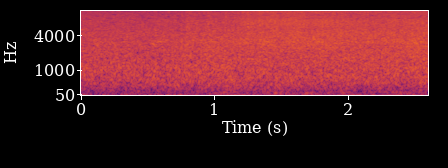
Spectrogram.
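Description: Ocean surf washing onto a beach in a steady, continuous roar, with no distinct individual crashes, fairly soft and even throughout, with no voices.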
